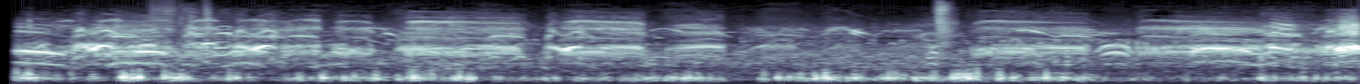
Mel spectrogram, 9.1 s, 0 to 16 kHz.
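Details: Harsh, grating Sandwich tern calls at Påarp, Halmstad, Sweden, on 9 July 2024, overlap almost continuously, as from many birds at a colony, over a low rumble of wind or surf.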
